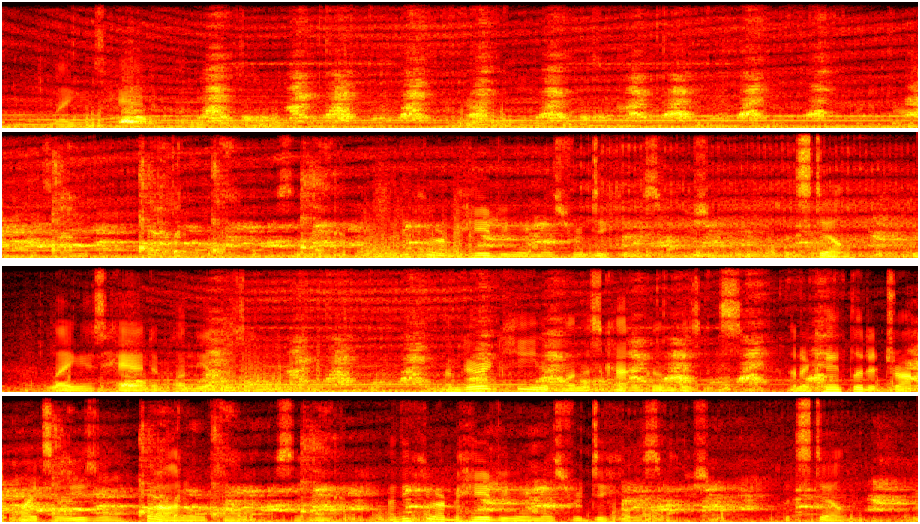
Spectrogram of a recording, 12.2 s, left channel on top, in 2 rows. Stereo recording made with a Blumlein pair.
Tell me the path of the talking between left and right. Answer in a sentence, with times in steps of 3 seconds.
In this clip you hear the talking on the right from 0 s and in the centre from 9 s.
